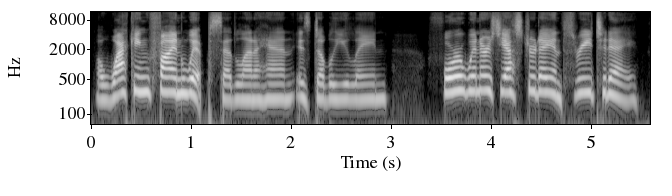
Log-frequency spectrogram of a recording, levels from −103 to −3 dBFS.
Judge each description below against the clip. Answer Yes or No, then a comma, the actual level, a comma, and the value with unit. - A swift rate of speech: No, average, 160 wpm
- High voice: Yes, high, 235 Hz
